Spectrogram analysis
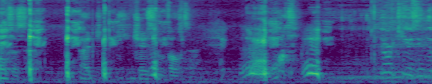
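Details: Staged comedy film scene (Johnny English Strikes Again, snoring scene): short sharp throat-clearing bursts followed by voiced grunting sounds; acted throat clearing.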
